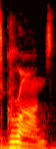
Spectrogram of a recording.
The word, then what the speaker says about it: Grans: Helge Granz, is that the pronunciation here? I've heard it a couple times, but I've already forgotten. – I've heard Helge. I've heard Helga. – Helga. – Like, hey, Arnold. And then I've also heard Helge. – Hey, Arnold. – I know that it's Grans, though.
